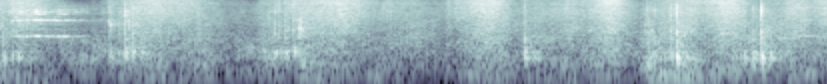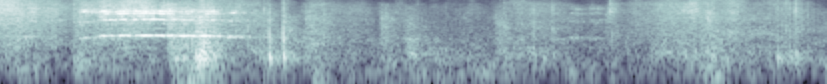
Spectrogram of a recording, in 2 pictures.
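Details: Goat on a farm with two drawn-out, reedy bleats, one early and a stronger one past the midpoint, over frequent tapping, clattering and shuffling sounds.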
